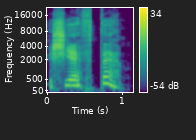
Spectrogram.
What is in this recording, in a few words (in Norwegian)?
"sjæftæ", hemsedalsmaalet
